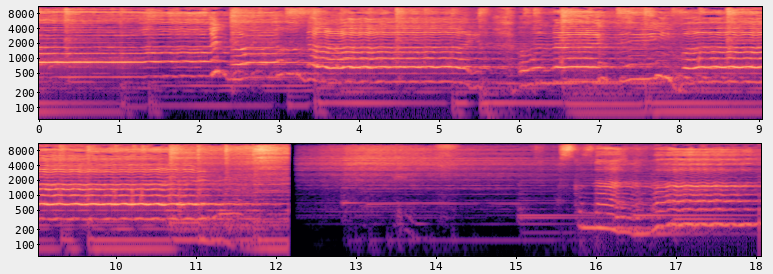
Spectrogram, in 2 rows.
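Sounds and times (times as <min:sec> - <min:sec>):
man singing into a microphone: 0:00.0 - 0:11.8, 0:15.9 - 0:18.0
backing music: 0:00.0 - 0:17.6.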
